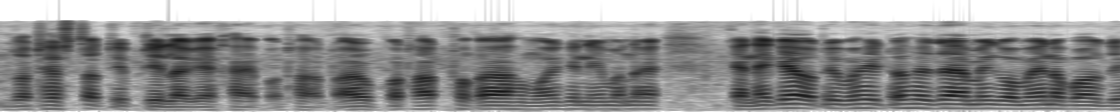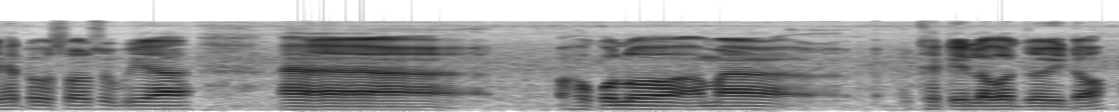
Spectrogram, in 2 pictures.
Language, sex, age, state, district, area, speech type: Assamese, male, 45-60, Assam, Lakhimpur, rural, spontaneous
